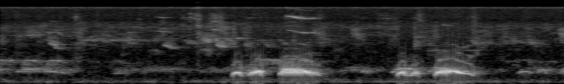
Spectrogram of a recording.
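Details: A breeding male zebra dove with a big, deep voice sings in the Liw Tan style, giving soft lead-in notes then two strong phrases of rolling coos, with light chirping of other birds behind.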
